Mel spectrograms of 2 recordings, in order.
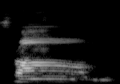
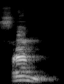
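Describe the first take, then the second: First: The vowel is full and unreduced. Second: The vowel is short and reduced. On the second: "Weak form"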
